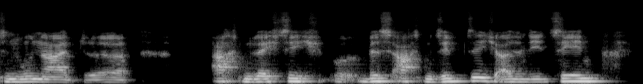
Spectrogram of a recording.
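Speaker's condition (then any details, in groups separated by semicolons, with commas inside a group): Spastic tetraparesis; all four limbs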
